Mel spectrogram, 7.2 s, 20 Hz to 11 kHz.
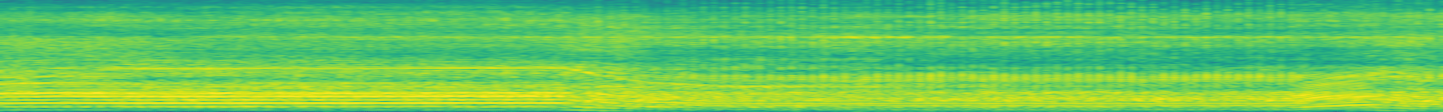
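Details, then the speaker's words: Six-year-old Echo PB-250LN handheld two-stroke leaf blower after fuel tank and filter cleanup: holds steady high note, dips and climbs back, never reaching full top-end scream; runs slightly better, higher rpm, but still not revving out. "My findings are it runs a little bit better. It runs a little higher RPM, but it's not where I think it should be."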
